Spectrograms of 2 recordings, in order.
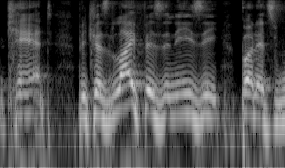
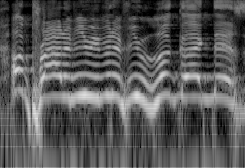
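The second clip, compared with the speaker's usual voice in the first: preacher mode; 12 semitones higher, 5 dB louder than usual. Retold or imitated. New dad addressing his baby, in loud preacher mode. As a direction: proclaim it as if to a packed event. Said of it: "so I went into preacher mode".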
